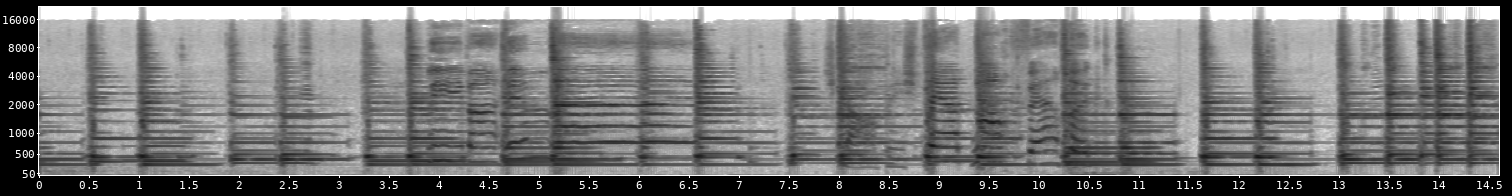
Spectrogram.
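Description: Ukulele strummed in a steady rhythm, its chords changing every few seconds.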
